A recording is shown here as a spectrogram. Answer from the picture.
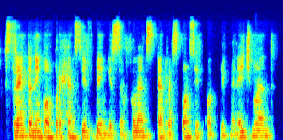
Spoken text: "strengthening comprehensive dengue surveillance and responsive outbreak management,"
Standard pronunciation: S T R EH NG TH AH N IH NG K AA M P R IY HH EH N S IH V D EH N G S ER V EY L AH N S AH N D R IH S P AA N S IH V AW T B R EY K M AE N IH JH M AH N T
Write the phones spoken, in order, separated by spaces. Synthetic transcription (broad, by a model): S T R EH NG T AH N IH NG K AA M P R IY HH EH N S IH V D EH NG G S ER F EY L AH N S AH N D R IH S P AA N S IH P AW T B L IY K M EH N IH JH M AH N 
